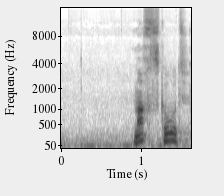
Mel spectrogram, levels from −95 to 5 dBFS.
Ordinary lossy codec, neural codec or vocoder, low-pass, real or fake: Opus, 32 kbps; vocoder, 44.1 kHz, 128 mel bands every 256 samples, BigVGAN v2; 14.4 kHz; fake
